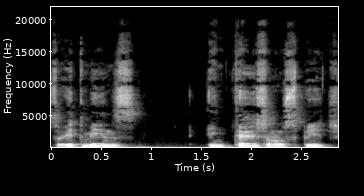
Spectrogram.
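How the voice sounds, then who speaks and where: A man with a non-native accent speaks in a dark, mellow, somewhat breathy voice. The recording is very clean, with a silent background. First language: not English. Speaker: music teacher. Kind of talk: lecture.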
